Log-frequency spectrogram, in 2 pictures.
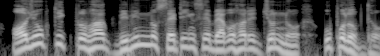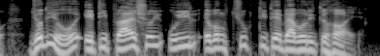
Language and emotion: Bengali, neutral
